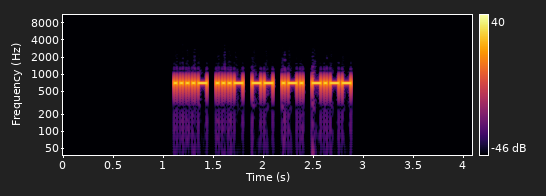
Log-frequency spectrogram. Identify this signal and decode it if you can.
Morse code, heard as a keyed tone, about 42 wpm, 700 Hz. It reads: 4VMRY
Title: Code Groups - 5 Letter:Numbers - 40wpm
